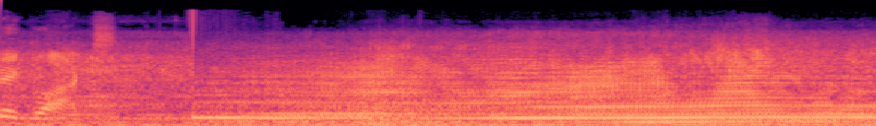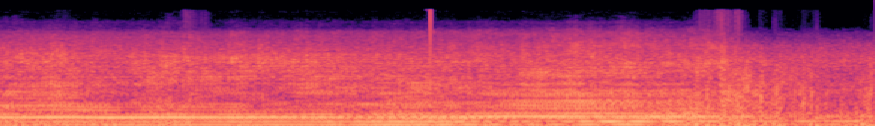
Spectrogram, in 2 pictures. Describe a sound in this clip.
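A speedboat engine roars steadily across the water.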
